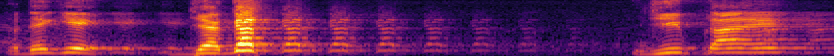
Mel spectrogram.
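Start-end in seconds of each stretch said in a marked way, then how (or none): 1.0-1.6 "जगत" loud and high, stopped hard on the t; half-consonant demo. Shown as a demonstration. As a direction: end "जगत" on a bare t, no vowel. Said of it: "ता कैसा है?".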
